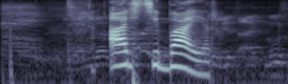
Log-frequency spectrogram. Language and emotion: Russian, positive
